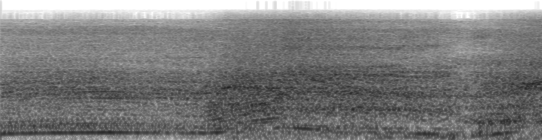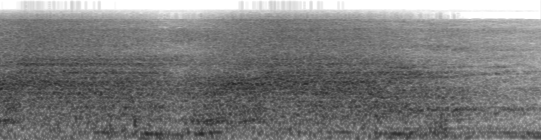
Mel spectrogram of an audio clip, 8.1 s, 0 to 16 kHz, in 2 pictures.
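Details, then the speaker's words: 1987 Toyota 7M-GTE engine revved twice: rising hiss as the turbo spools quickly, then a sharp blow-off whoosh on lift-off; healthy turbo spool and blow-off, though it still needs a knock sensor and temp sensor. "turbo spools up you can hear the blowoff actually hit and it spools up quick so perfect running engine"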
